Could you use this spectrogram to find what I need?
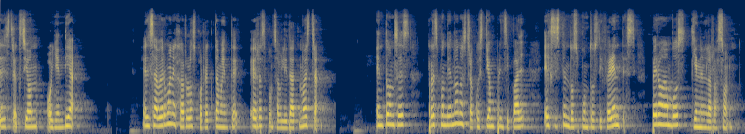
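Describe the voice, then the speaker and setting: At a fairly slow pace, a woman with a dark, mellow tone and fairly high pitch speaks with fairly even intonation and very even loudness. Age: 20s. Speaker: student podcast host. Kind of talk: scripted podcast presentation. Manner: formal.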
